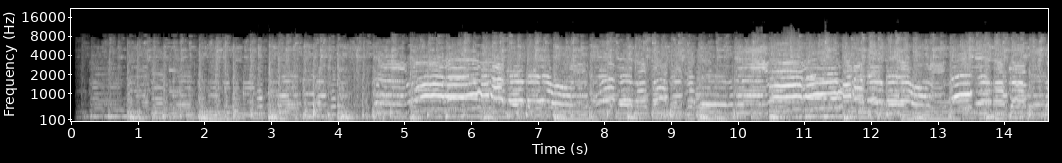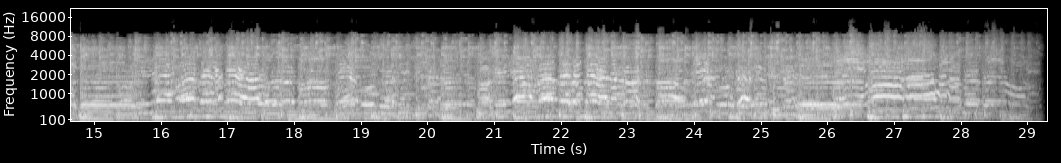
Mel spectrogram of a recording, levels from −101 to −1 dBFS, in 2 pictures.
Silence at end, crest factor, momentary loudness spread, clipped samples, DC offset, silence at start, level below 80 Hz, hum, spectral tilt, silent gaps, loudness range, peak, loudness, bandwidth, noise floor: 0.2 s; 14 dB; 11 LU; under 0.1%; under 0.1%; 0.3 s; -56 dBFS; none; -3 dB/octave; none; 5 LU; -2 dBFS; -14 LUFS; 11 kHz; -35 dBFS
